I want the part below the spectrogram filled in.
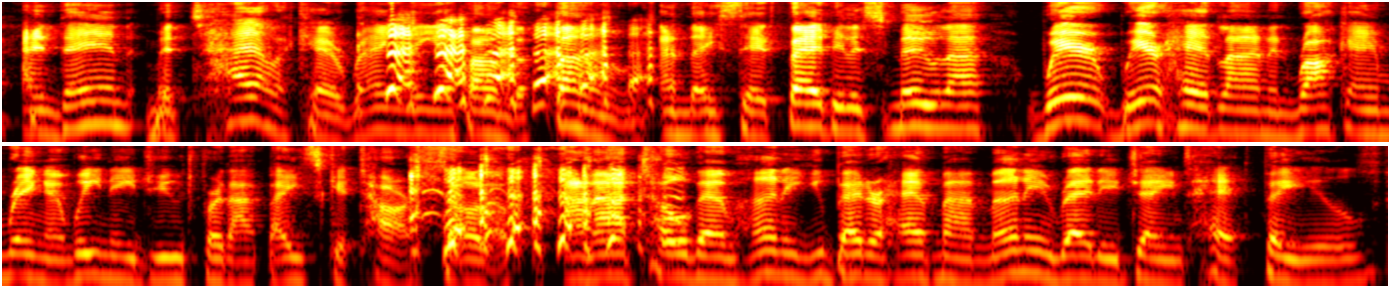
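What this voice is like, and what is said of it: Imitates another person's voice. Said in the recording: “you don't deserve me to do an impression of you, Moolah”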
